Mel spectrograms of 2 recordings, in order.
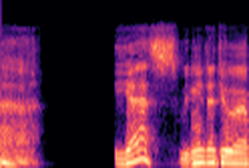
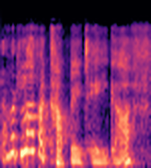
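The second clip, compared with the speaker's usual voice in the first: much higher, hammed-up British; British accent; 5 semitones higher than usual. Mimicking the British accent back to the friend. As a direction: play a posh English host.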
